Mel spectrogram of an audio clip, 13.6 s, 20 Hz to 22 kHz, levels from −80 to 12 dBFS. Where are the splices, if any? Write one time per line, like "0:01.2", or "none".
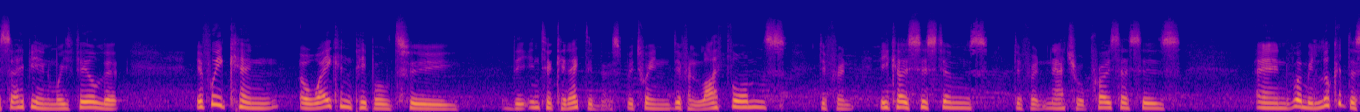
0:05.0

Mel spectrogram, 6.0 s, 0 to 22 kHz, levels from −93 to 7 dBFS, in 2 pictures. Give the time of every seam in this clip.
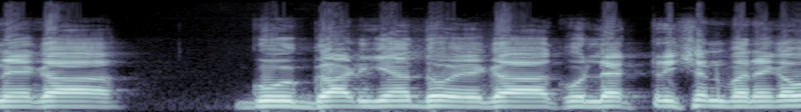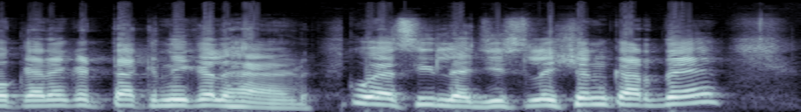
0:04.3

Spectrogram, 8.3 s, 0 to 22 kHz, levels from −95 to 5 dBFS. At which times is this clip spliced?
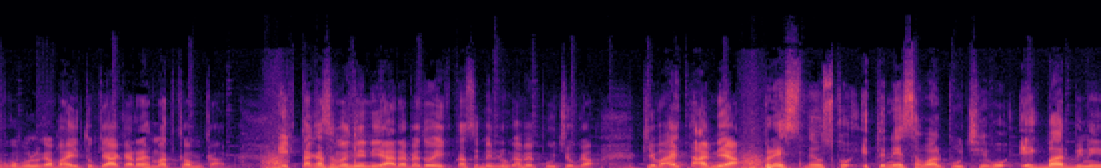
0:02.1
0:05.6

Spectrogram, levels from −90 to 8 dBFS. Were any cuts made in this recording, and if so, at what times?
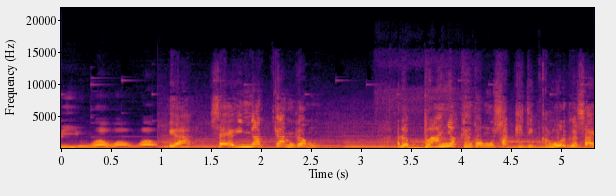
0:01.0

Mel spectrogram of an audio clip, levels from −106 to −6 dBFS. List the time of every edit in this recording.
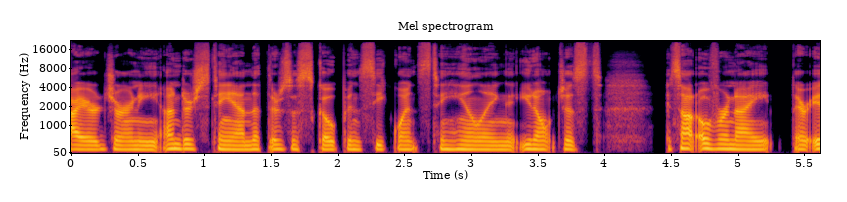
none

